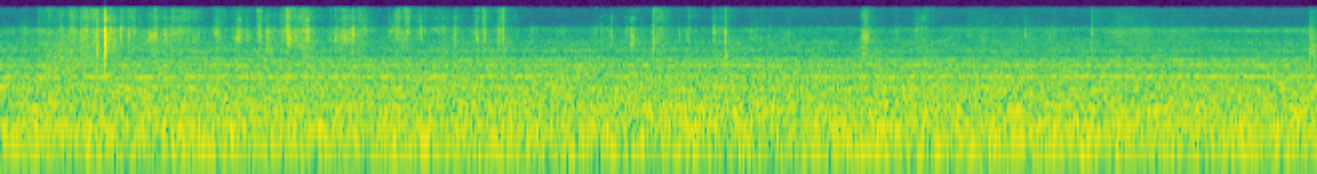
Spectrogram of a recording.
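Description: Paper being crumpled by hand: scattered soft crackles, most in the first couple of seconds, with one sharper click just under a second in, over a steady background hiss.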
